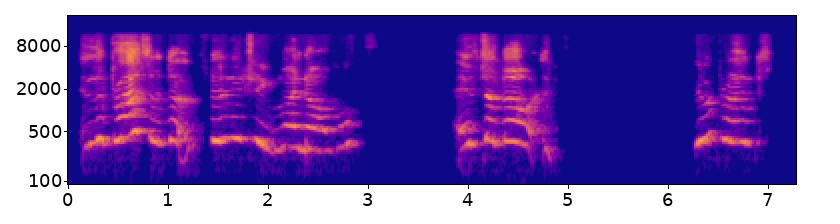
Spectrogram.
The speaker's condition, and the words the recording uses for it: Cerebral palsy. We want to be able to understand you better.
